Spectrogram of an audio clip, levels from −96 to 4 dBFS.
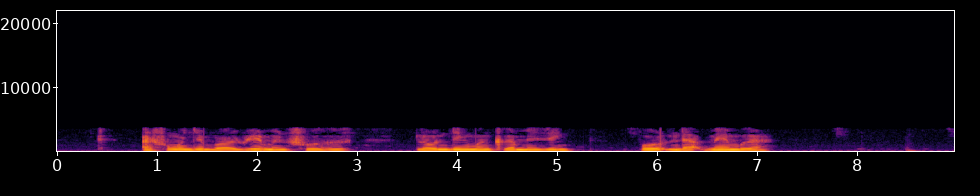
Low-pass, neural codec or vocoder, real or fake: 3.6 kHz; none; real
